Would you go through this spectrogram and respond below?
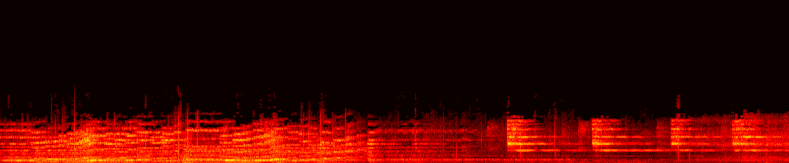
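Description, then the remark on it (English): A train rumbles closer with a dense, rising blend of tonal whistle-like tones, then a horn sounds in four loud, sustained blasts separated by short gaps. No one speaks. “There's a train coming, Bates.”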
